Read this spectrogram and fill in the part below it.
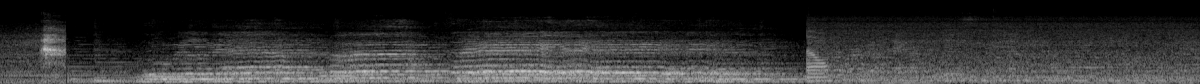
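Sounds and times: congregation singing: 1.3s - 8.1s.

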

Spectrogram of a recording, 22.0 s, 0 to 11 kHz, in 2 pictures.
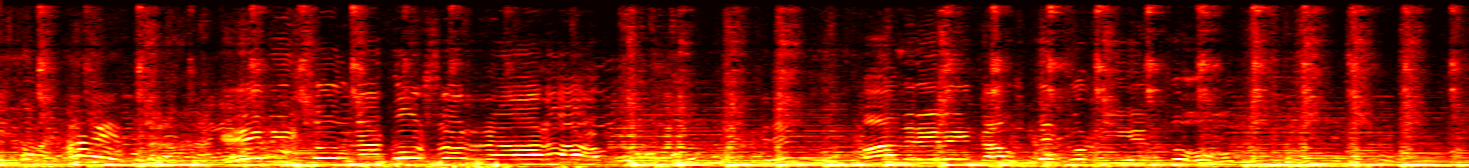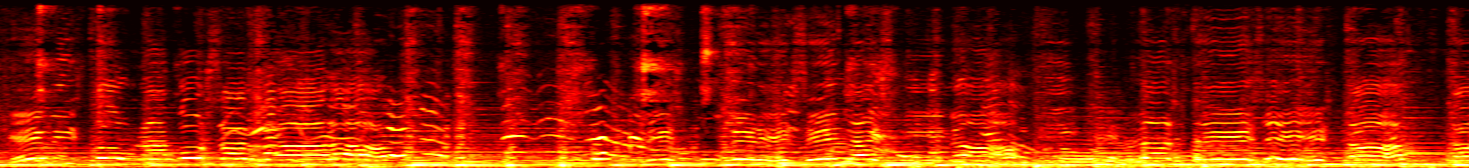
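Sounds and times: accordion: 0.0s - 22.0s
strummed guitars: 0.0s - 22.0s
person singing ornamented lines: 11.0s - 22.0s.

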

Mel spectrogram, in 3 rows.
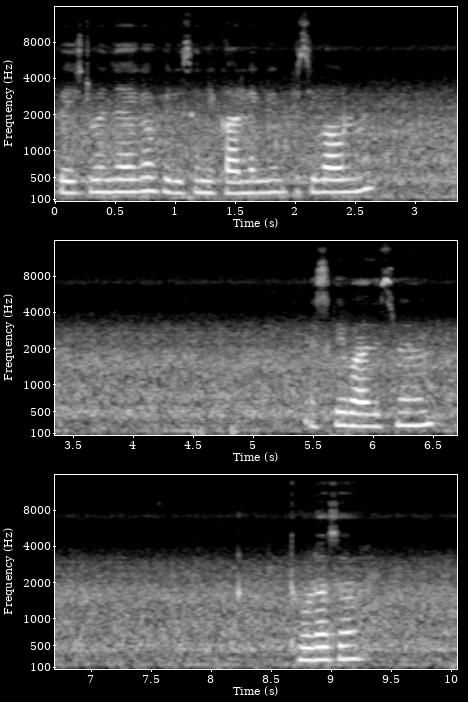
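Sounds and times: steady background hiss: 0.0s - 10.0s.

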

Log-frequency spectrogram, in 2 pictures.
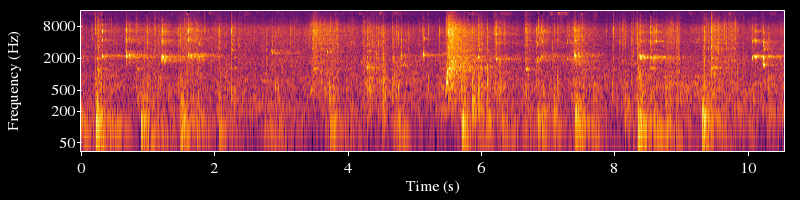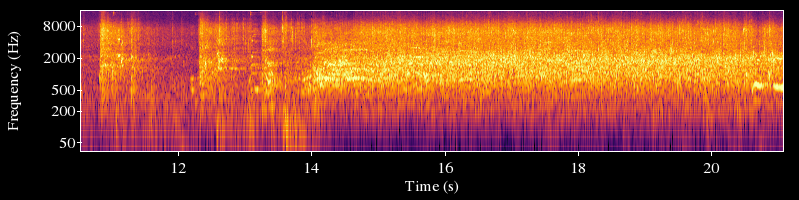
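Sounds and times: shoe squeaks on court floor: 0.0s - 13.7s
crowd noise: 0.0s - 21.0s
racket striking shuttlecock: 3.4s - 7.7s, 10.8s - 11.6s.

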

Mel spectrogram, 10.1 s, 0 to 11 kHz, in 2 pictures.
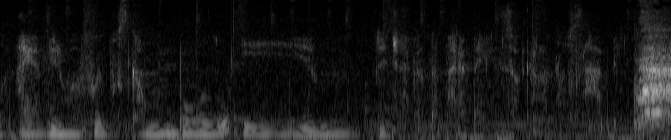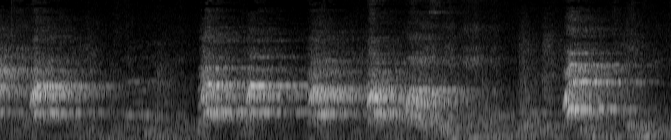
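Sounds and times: dog barking: 4.8s - 5.9s, 6.5s - 8.6s, 9.2s - 10.0s.

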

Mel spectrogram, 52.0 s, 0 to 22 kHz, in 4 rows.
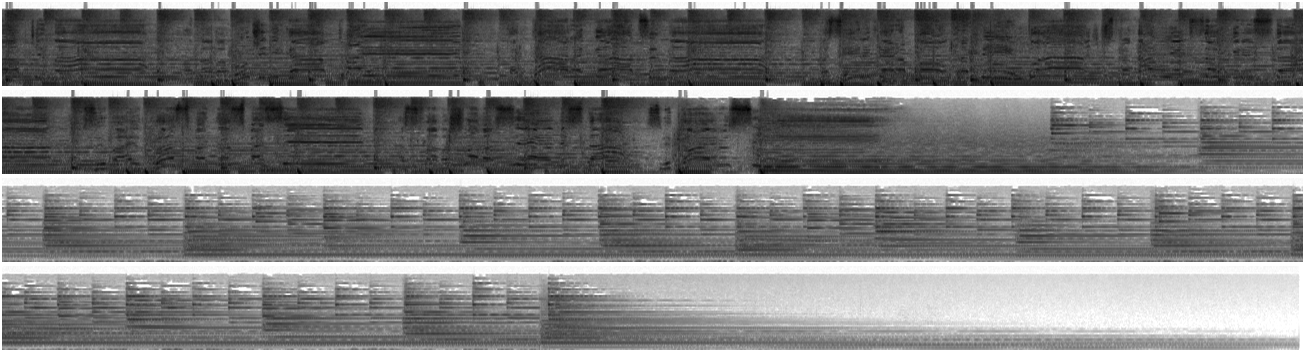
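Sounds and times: church bells ringing: 0.0s - 51.2s.

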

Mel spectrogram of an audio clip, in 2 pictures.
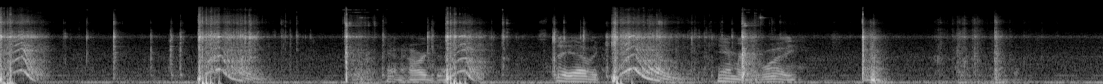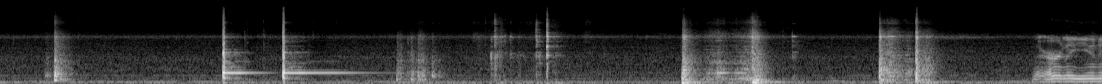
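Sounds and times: metal clanks and knocks: 6.9s - 7.9s
ringing metal tone: 13.3s - 15.0s.

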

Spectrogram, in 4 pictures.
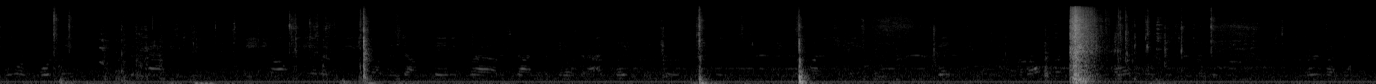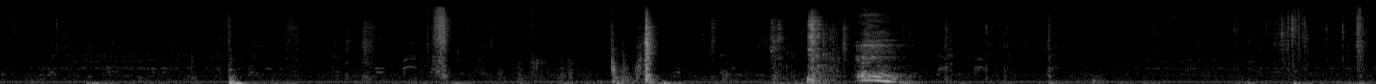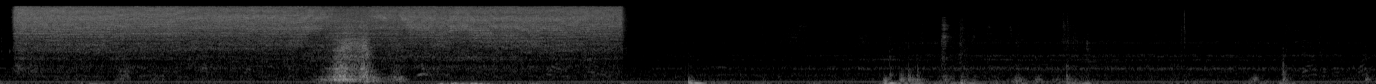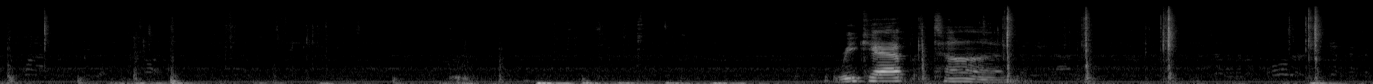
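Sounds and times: loud steady hiss: 27.6s - 33.9s.

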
